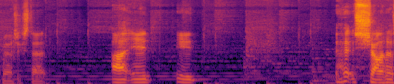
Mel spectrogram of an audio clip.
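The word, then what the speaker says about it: Shana: save now years old when I heard Shauna's name pronounced as shaa I used to say Shaina it's it's just how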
